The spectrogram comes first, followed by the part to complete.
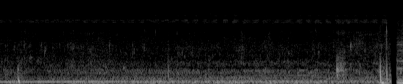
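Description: Steady low hum of a boat engine running, over a wash of water noise.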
